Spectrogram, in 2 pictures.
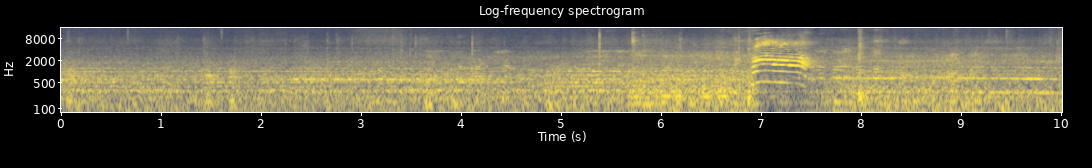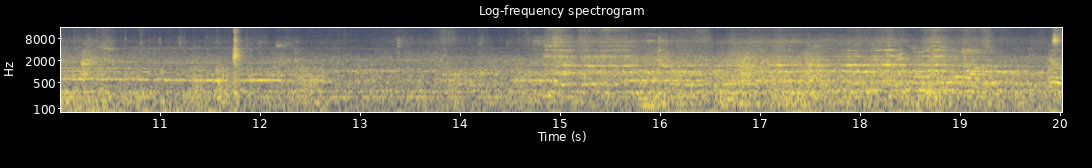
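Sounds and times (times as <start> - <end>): train rumbling along track: 0.0 - 20.0
train motor whine: 13.4 - 20.0.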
